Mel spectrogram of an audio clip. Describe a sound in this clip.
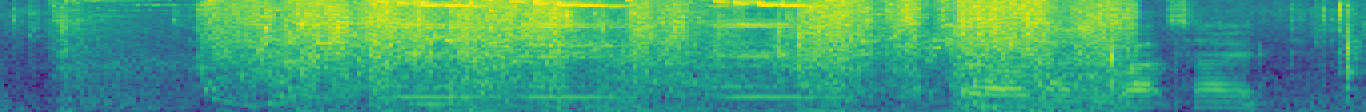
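Game sound effects of a fight clash and whoosh.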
